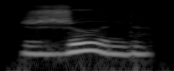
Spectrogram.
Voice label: "jaune", French

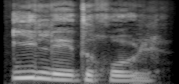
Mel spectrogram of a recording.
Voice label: "Il est drole", French

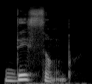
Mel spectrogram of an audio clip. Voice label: "décembre" French

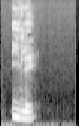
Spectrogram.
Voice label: "il est", female

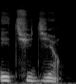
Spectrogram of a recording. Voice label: "Etudiant", French

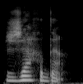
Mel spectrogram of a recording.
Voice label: "Jardin", French

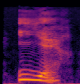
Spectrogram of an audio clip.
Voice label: "hier", French

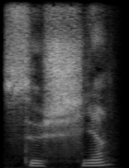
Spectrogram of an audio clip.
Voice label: "Ce chien", French

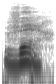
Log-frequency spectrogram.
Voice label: "vert" French

